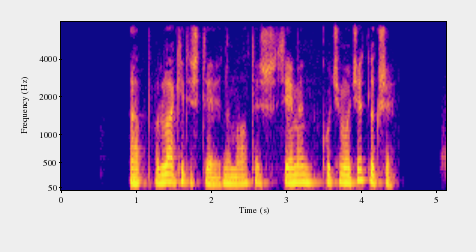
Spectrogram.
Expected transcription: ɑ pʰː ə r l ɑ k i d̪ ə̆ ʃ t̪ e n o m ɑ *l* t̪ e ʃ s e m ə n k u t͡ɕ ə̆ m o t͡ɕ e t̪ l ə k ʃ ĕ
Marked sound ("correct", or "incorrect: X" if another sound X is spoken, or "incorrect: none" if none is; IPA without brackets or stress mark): correct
